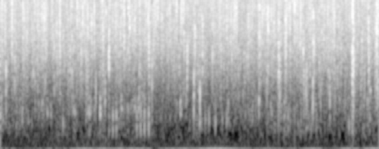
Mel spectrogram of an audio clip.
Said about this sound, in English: Now, it may just sound like some bubbling, but that's actually fish burping. But what's that crackling sound? Is it just the microphone? Are they near some underwater pocket spurting out air?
